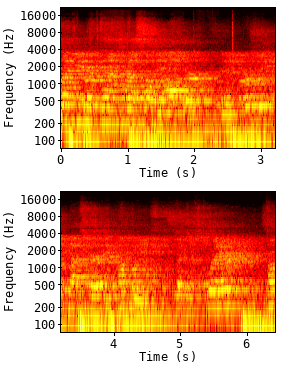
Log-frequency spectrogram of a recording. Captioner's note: speaking off mic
